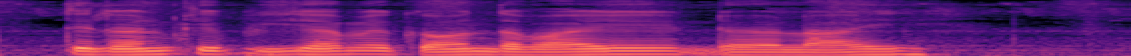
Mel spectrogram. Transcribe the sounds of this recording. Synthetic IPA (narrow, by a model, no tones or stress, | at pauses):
t̪ɪlənkepiːjamẽkɔːnd̪ɐʋaːiɖɐlaːiː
